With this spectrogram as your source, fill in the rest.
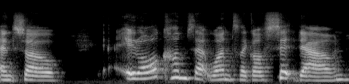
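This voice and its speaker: A woman with a slight New York accent, medium-pitched, lively intonation, moderate pace. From US Northeast. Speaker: singer-songwriter. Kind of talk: casual interview.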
